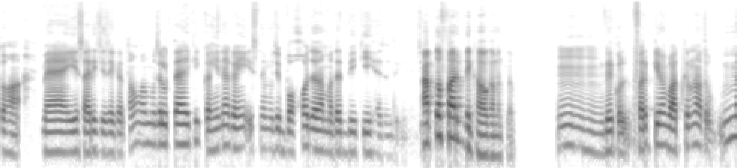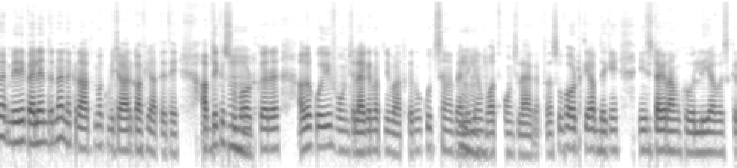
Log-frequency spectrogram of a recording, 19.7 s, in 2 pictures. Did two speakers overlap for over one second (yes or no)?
no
